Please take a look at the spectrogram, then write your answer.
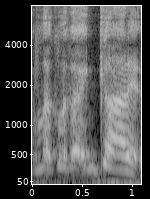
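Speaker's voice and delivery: high eager "look, I got it"; excited claim. Retold or imitated. Artist showing off his design, excited. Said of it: "then be like".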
